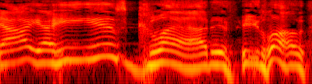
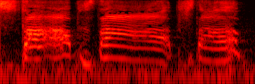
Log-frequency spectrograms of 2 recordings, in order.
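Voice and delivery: softer, higher and gently pleading; soft stop; 7 semitones higher, 12 dB quieter, much slower than usual. Acted. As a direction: hush the striving with a soft, tender stop. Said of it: "Lord says".

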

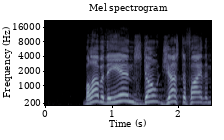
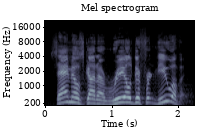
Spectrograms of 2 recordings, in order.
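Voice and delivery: ordinary delivery

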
